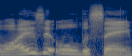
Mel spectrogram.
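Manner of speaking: ordinary delivery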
